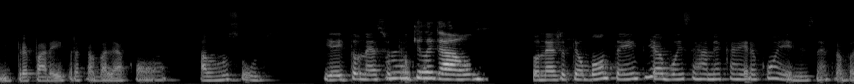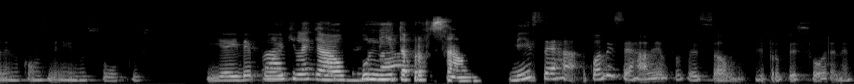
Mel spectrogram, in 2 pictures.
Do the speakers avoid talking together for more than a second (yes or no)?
no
